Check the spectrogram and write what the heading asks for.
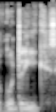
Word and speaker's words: Rodrigues: Also Rodrigue sagt man, was äh, ja auch genau.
